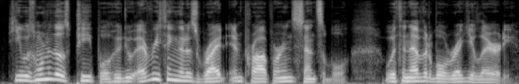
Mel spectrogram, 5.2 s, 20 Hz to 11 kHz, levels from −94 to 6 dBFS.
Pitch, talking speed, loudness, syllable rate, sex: 140 Hz, 220 wpm, -17 LUFS, 7.7 syllables/s, male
